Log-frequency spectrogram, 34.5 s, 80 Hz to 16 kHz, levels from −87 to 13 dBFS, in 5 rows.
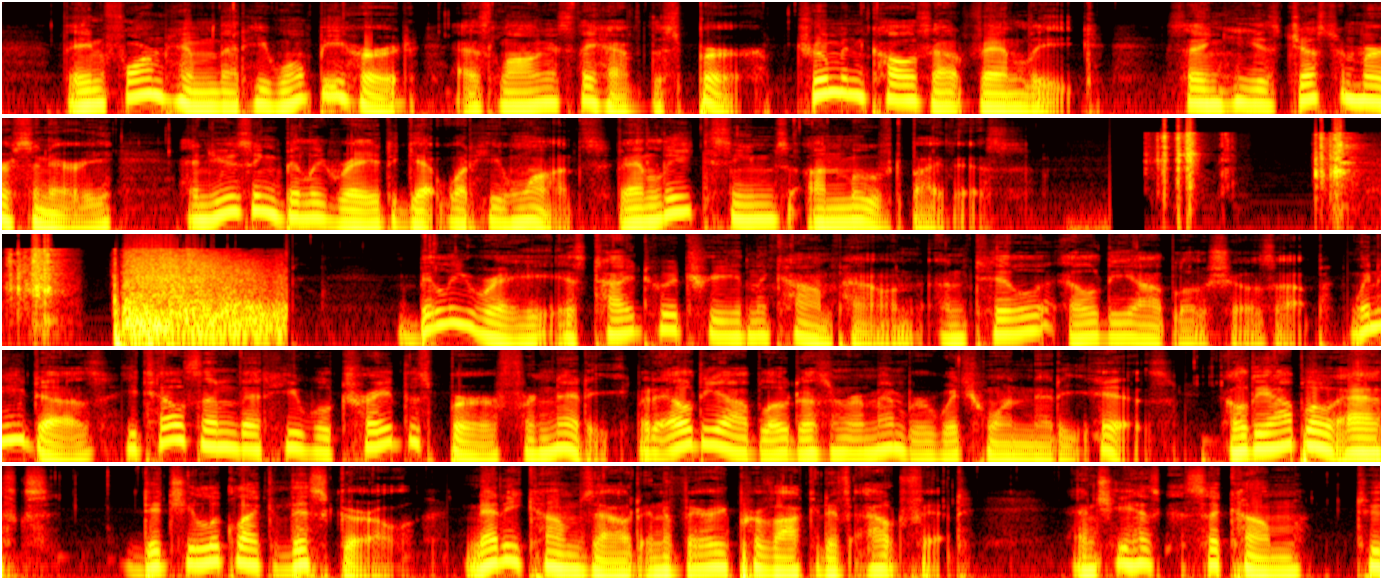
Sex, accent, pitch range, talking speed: male, American, 105-150 Hz, 175 wpm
